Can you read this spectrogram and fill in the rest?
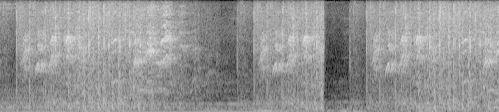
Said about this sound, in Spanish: Pues, Yo sabes cómo lo siento, como que alguien, como que va corriendo alguien en un pasillo.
